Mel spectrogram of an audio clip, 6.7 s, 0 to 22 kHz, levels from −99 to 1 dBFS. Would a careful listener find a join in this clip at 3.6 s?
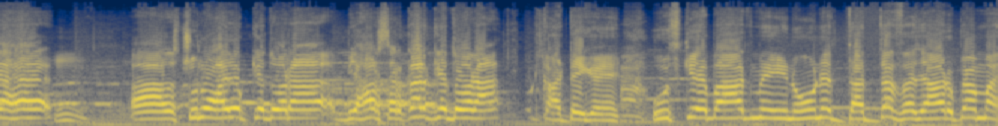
yes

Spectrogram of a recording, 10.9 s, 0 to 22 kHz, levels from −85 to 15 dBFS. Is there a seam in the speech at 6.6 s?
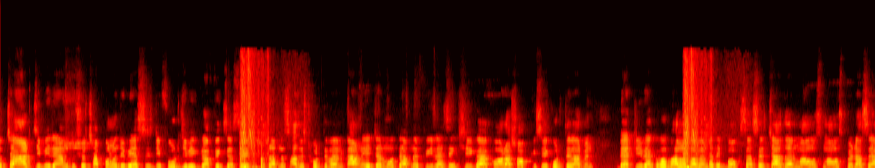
no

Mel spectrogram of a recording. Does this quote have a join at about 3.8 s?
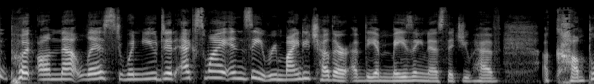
no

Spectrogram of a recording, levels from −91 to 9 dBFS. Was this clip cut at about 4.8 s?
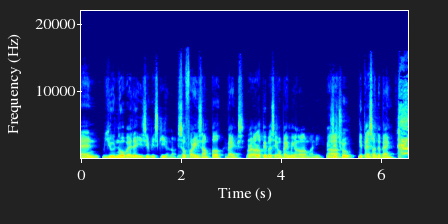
yes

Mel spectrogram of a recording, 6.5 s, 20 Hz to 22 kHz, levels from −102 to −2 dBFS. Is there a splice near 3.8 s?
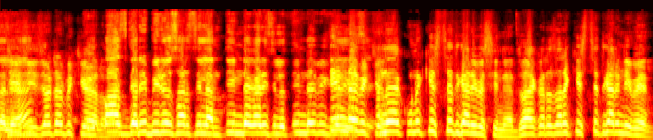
yes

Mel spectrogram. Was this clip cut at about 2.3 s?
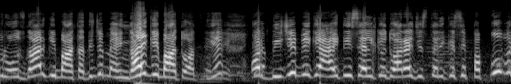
yes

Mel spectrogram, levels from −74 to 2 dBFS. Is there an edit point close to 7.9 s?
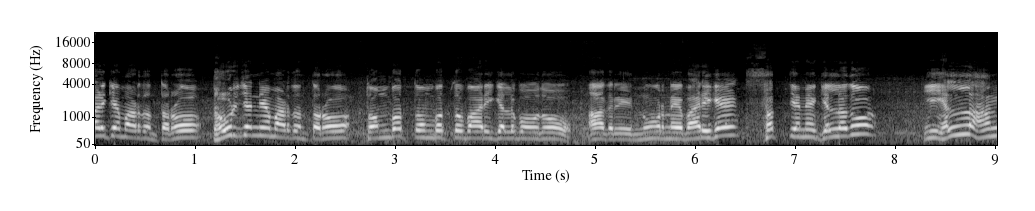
no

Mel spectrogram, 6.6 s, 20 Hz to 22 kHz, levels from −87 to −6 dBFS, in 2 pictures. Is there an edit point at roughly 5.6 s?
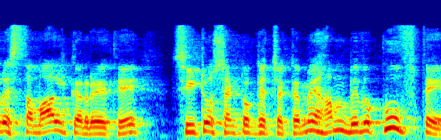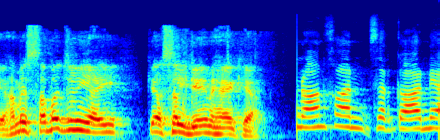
yes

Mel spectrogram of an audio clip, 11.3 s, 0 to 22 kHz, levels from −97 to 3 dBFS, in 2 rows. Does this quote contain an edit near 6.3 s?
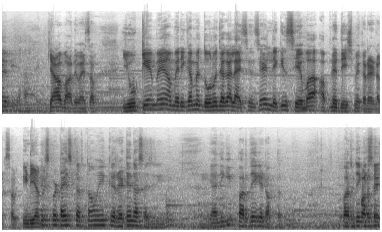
yes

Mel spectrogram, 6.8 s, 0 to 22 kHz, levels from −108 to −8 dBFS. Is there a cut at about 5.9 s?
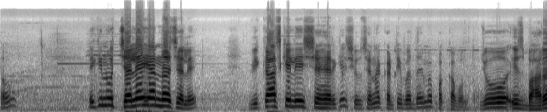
yes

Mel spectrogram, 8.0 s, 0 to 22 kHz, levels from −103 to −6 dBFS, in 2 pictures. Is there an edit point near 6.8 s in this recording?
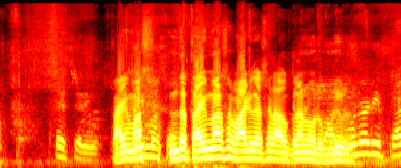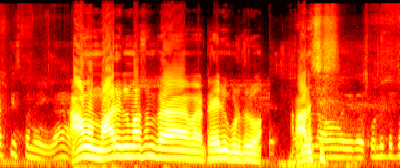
yes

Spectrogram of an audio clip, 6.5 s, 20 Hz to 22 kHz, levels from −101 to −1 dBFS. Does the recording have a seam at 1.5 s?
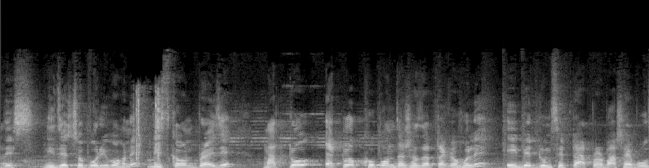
yes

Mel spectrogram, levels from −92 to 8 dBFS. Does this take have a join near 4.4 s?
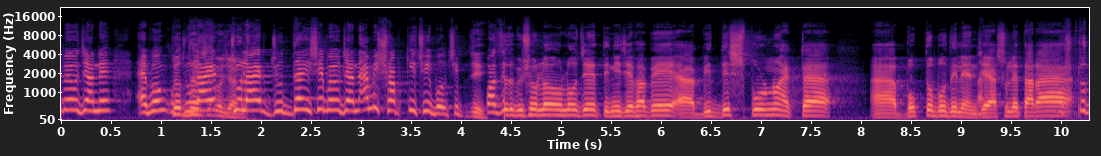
yes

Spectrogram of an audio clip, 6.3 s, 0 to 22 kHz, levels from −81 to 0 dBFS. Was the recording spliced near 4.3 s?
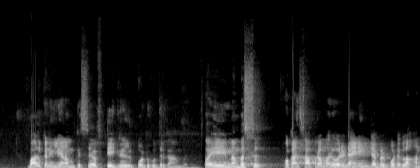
no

